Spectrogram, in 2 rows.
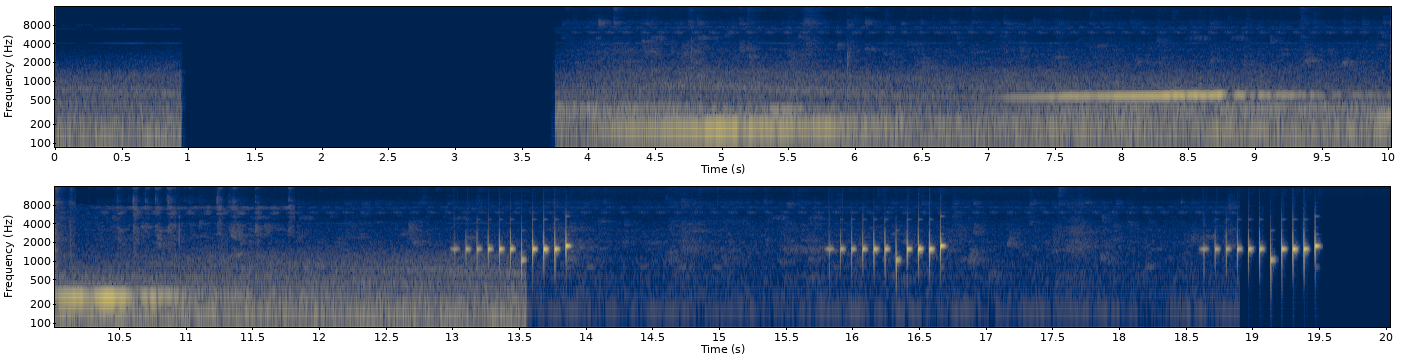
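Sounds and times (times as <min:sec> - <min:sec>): dark ambient music: 0:03.8 - 0:13.6
video call tone beeps: 0:13.0 - 0:13.9, 0:15.8 - 0:16.7, 0:18.6 - 0:19.5.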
